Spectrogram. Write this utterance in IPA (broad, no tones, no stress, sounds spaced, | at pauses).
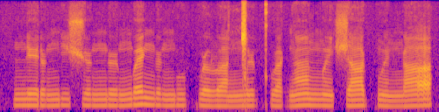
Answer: n ɪ ɾ ʏ ŋ i ʃ ø ŋ ø ŋʷ ɛ ŋ ø ŋ u kʷ a ɭ a ŋ͡ǀ ʏ kʷʰ a ɡ ã ŋʷ ɛ̃ ʃ a kʷ ɛ̃ ŋ a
